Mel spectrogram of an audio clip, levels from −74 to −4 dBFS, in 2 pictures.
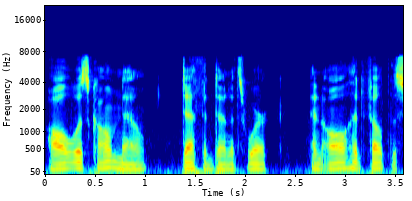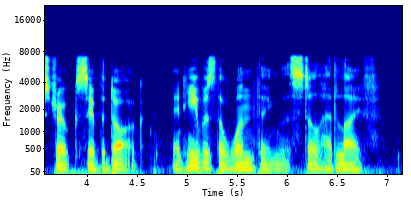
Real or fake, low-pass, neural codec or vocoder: real; 7.2 kHz; none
